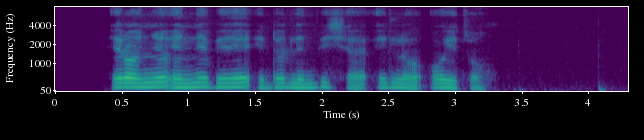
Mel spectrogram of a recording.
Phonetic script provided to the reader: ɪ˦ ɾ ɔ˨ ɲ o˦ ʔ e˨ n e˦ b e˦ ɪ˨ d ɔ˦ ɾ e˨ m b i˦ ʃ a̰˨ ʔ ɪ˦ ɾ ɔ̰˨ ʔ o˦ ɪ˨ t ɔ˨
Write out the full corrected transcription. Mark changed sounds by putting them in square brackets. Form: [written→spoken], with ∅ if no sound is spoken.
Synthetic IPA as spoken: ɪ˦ ɾ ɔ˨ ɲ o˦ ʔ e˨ n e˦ b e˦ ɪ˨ d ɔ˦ [ɾ→l] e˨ m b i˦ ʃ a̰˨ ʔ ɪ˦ [ɾ→l] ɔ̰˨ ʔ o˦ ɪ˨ t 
